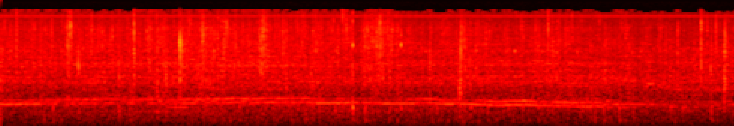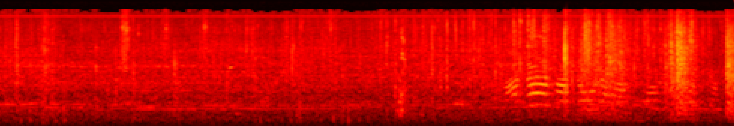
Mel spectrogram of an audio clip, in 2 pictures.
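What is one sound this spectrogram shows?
Tyres crunch over a rough lane.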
